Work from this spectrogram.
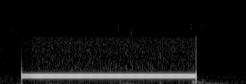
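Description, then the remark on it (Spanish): A steady, loud telephone dial tone holds for almost two seconds, starting and stopping abruptly, with nothing else around it, after a caller's call drops. “esto vienen y se caen, entran todas de, sopetón y, se cae la llamada.”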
